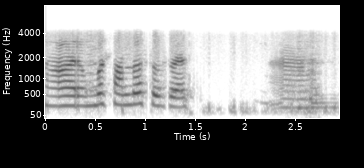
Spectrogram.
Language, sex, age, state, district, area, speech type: Tamil, female, 18-30, Tamil Nadu, Perambalur, urban, conversation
